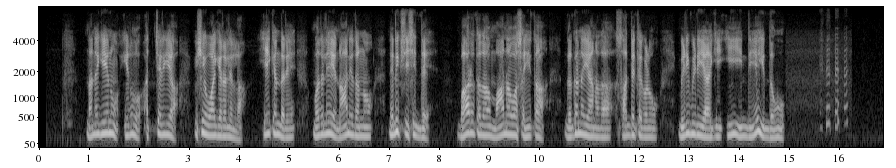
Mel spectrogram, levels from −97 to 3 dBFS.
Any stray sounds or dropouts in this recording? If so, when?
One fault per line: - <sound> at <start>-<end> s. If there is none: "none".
- laugh at 15.6-16.2 s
